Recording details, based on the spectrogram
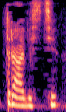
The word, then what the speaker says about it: травести: Поскольку речь идет о перевоплощении в женский образ, даже если молодой человек просто демонстрирует женское платье, таких артистов лучше называть «травести» с модным ударением на первый слог.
